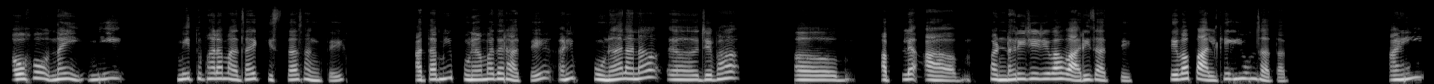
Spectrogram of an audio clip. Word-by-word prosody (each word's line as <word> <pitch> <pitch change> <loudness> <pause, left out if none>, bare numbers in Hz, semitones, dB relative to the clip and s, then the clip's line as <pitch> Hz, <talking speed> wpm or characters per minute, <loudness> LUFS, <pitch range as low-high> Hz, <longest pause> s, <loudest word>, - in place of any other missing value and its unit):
ओ, 245 - +6
हो. 280 +2 -1
नाही. 230 0 +1
मी 255 +6 -3 0.6
मी 250 +2 +3
तुम्हाला 265 +1 0
माझा 235 -2 0
एक 260 - -1
किस्सा 215 +1 -2
सांगते. 185 -6 -2 0.7
आता 205 +3 +1
मी 265 +4 +1
पुण्यामध्ये 230 +4 +3
राहते 215 +3 -2
आणि 230 +6 +1 0.2
पुण्याला 235 +3 +4
ना 275 +5 +1 0.2
अ, 215 -1 +1
जेव्हा 240 +6 +1 0.6
अ, 210 - -4 0.8
आपलं 230 +4 -1
आ 195 -4 +2 0.4
पंढरीची 240 +3 +3
जेव्हा 255 +1 +4
वारी 220 -3 +4
जाते, 185 -5 -4 0.4
तेव्हा 230 +4 +5
पालखी 225 0 +3
घेऊन 270 0 0
जातात. 165 -9 -3 1.0
आणि 235 +9 +1
230 Hz, 130 wpm, -19 LUFS, 210-255 Hz, 1.0 s, ओ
